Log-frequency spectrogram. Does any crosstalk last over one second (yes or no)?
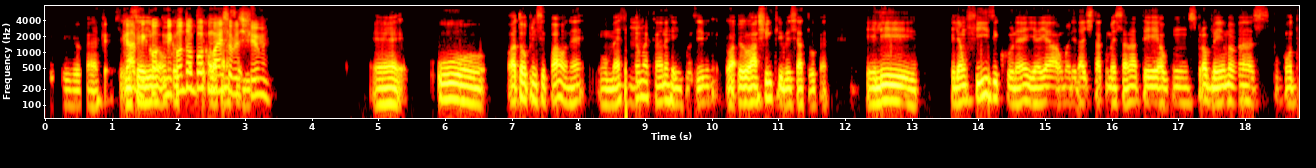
yes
